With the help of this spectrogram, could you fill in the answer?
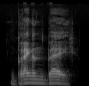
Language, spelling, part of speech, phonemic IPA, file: Dutch, brengen bij, verb, /ˈbrɛŋə(n) ˈbɛi/, Nl-brengen bij.ogg
- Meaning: inflection of bijbrengen: 1. plural present indicative 2. plural present subjunctive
